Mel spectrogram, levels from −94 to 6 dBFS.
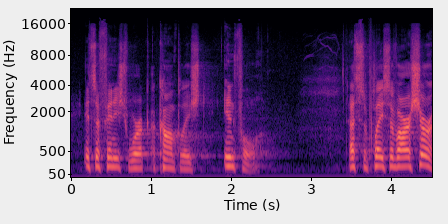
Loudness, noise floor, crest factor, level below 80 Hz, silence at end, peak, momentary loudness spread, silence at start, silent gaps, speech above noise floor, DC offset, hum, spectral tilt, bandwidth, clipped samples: -27 LUFS; -62 dBFS; 20 dB; -82 dBFS; 0 s; -8 dBFS; 12 LU; 0.2 s; none; 36 dB; under 0.1%; none; -3.5 dB/octave; 17 kHz; under 0.1%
